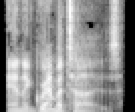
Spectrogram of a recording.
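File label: "anagrammatize", British English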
